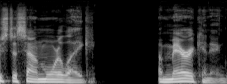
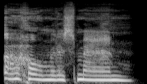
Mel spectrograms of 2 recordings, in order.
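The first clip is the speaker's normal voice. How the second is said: Attenborough-style narration; 10 semitones higher, 3 dB louder than usual. Pretend. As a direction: narrate a homeless man like a wildlife scene, with mock gravity. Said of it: "Do a homeless person on Sixth Street".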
